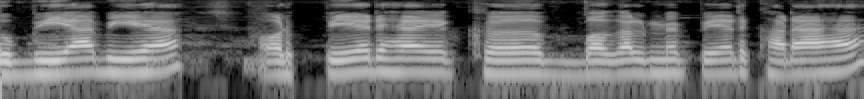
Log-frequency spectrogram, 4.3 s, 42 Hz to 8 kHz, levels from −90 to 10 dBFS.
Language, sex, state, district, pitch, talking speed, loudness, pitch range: Hindi, male, Bihar, West Champaran, 165 Hz, 165 wpm, -15 LUFS, 160-175 Hz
